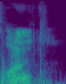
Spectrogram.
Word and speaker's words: WEC: It's pronounced weak. – W-E-K.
